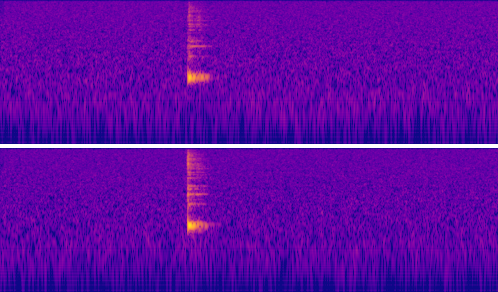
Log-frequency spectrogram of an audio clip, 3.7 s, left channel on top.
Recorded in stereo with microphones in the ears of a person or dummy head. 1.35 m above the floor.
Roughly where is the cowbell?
Right.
